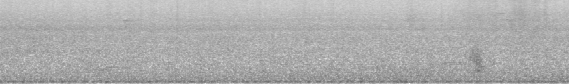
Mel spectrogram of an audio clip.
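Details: Steady broadband hiss with a low hum inside a turkey barn in the evening, and no clear animal calls heard.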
